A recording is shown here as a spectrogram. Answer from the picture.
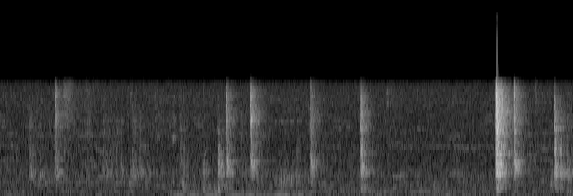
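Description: Gymnastics rings and their straps clicking and knocking as a man lowers himself slowly through a negative muscle up. About half a dozen short, irregularly spaced clicks, with a louder, sharper knock near the end.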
